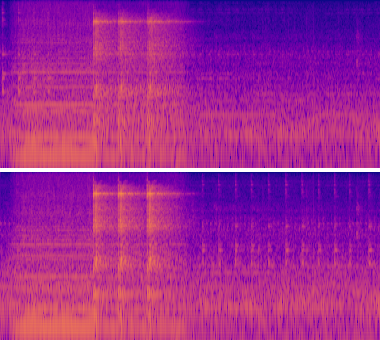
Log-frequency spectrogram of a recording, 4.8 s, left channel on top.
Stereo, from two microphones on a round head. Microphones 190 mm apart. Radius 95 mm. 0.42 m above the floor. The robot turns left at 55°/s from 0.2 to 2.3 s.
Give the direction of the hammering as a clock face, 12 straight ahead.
1 o'clock.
